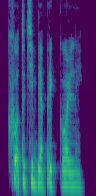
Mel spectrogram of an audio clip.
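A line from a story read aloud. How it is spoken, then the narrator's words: Silly giggle. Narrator (Russian): по-дурацки хихикнул таксист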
